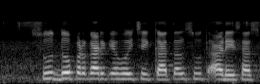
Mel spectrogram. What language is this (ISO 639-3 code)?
mag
